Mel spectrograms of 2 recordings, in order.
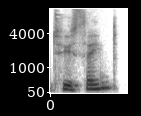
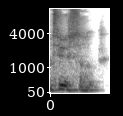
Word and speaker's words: Toussaint: How do you pronounce his surname? Toussaint. Alan Toussaint. Toussaint. Yes, Toussaint. Alan Toussaint. That's where the emphasis is.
